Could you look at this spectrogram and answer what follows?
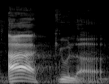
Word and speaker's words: Accola: look very swish Candace AA sounds a bit like Dracula it does that's how I try to pronounce it on the phone when people Miss really yes you say hello it's Miss Acula yes that's exact Acula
